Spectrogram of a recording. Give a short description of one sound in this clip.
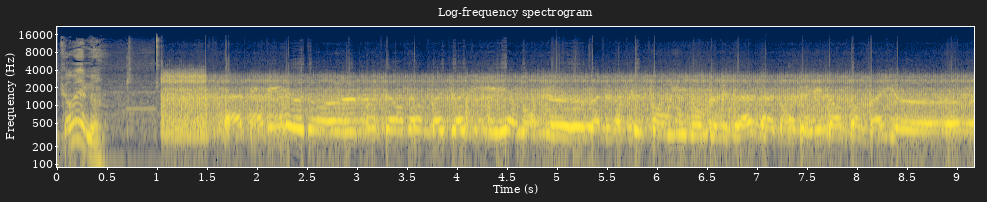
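A voice talks through a crackly radio loudspeaker.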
